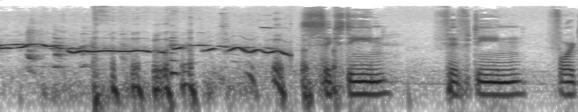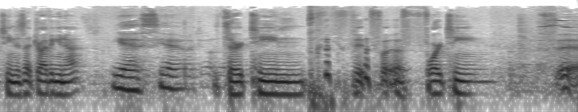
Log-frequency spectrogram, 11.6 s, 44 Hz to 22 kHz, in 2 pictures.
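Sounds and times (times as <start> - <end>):
two people whistling together: 0.0 - 3.0
laughter: 0.3 - 3.7, 8.8 - 9.9
speech: 1.3 - 10.6, 11.4 - 11.5.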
